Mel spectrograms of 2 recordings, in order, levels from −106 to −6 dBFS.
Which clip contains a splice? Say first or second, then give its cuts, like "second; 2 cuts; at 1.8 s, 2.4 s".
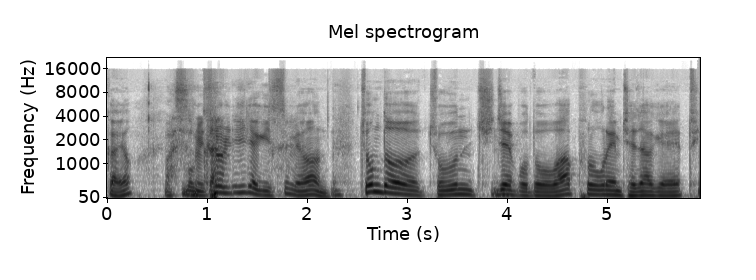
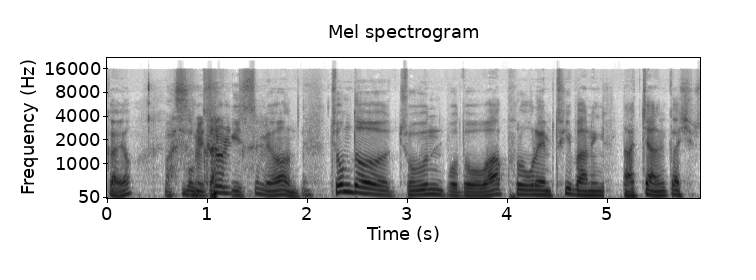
second; 4 cuts; at 1.3 s, 3.4 s, 4.5 s, 5.0 s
